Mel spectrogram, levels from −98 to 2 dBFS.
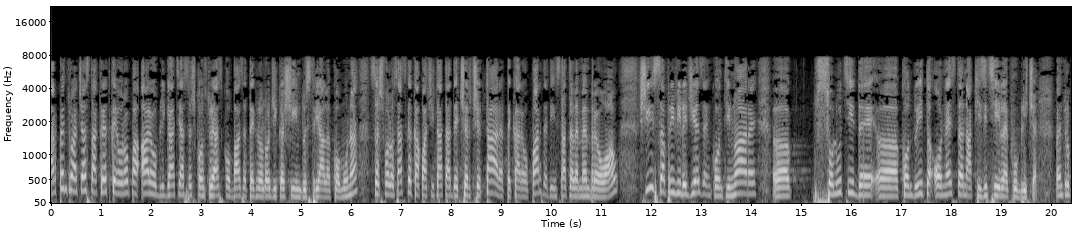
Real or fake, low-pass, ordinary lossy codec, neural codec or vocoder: real; none; none; none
